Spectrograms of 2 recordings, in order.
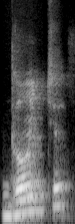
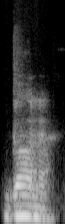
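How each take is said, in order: First: Both words are said fully and separately. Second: The words are blended into one short form.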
